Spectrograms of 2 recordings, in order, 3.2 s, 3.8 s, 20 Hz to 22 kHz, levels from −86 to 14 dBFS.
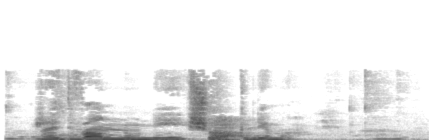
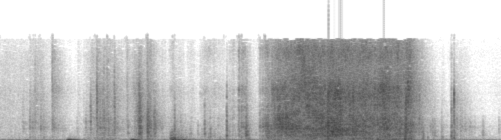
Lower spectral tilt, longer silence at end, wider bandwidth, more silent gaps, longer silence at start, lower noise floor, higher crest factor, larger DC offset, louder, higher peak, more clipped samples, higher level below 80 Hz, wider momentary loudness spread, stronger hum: first, -5 dB/octave vs -0.5 dB/octave; about the same, 0.2 s vs 0.2 s; second, 11.5 kHz vs 17 kHz; neither; about the same, 0.05 s vs 0 s; first, -48 dBFS vs -37 dBFS; about the same, 18 dB vs 18 dB; neither; second, -21 LUFS vs -13 LUFS; second, -4 dBFS vs 0 dBFS; neither; second, -54 dBFS vs -40 dBFS; about the same, 21 LU vs 21 LU; neither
